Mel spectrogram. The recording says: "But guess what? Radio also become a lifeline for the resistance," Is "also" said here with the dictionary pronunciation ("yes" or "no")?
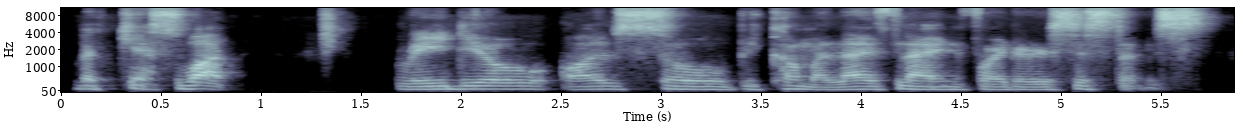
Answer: yes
